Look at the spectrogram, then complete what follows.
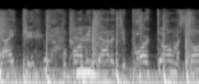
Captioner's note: gasp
